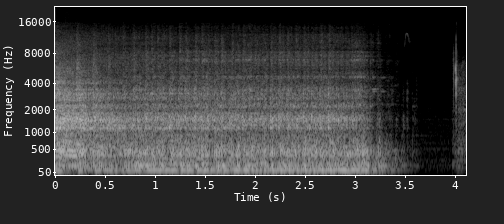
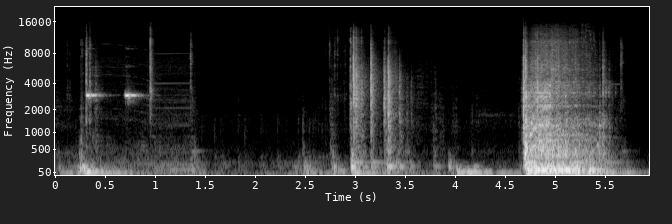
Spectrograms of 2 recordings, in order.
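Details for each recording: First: 2003 Sea-Doo GTI RFI two-stroke, rear cylinder plug wire disconnected and grounded, spark present: rough, uneven drone for three seconds then dies; unchanged with plug off, one cylinder dead. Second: 2003 Sea-Doo GTI RFI two-stroke, key on during fuel pressure test: after a few clicks, a steady low electric hum for a few seconds; fuel pump priming normally, about 55 psi, within 55–60 spec.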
